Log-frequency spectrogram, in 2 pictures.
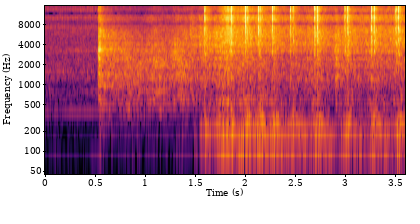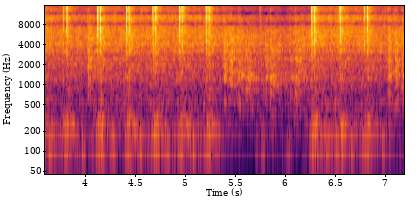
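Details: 2004 (or 2003) Ford Mustang Mach 1, possibly built with an MMR engine and twin turbos, full fuel system and 4R70 transmission: it starts to an uneven, stumbling idle with irregular exhaust pulses. This is a misfire of unknown cause, and the engine was later pulled.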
